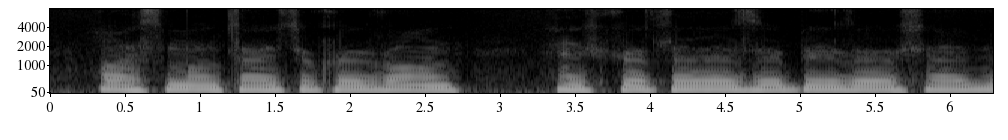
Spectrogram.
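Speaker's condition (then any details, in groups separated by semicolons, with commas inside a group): ALS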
